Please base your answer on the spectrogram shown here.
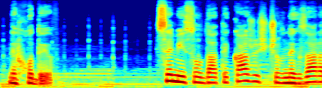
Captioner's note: Russian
